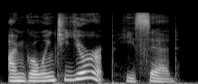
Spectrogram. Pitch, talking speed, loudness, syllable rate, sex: 180 Hz, 180 wpm, -16 LUFS, 4.9 syllables/s, female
